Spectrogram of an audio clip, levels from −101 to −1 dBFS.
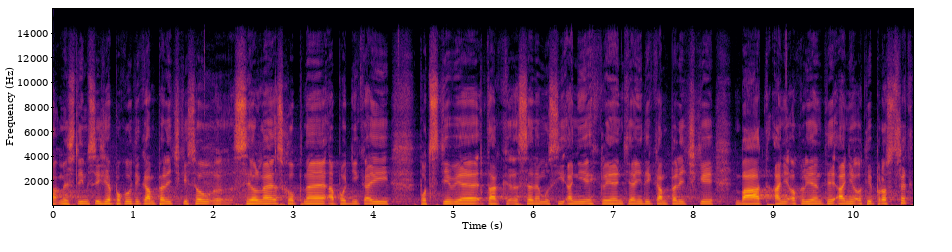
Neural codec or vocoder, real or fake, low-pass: none; real; 14.4 kHz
